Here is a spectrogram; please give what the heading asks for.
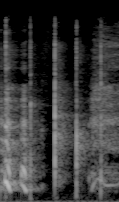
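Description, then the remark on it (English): A short, sparse burst of applause: about five sharp hand claps at an uneven pace, mixed with brief voices or laughter at the start and end. “And I am so proud of, let's give a round of applause for everybody out there keeping the mess on the DL.”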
